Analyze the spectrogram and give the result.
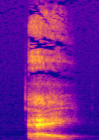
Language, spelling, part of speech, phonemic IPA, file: Dutch, -ij, suffix, /ɛi̯/, Nl--ij.ogg
- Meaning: Forms abstract nouns denoting a state or concept related to the person(s) referred to by the stem; equivalent of -y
